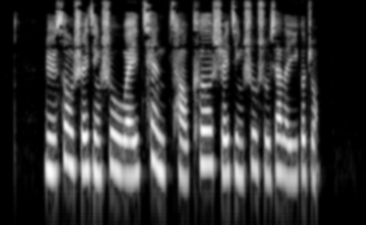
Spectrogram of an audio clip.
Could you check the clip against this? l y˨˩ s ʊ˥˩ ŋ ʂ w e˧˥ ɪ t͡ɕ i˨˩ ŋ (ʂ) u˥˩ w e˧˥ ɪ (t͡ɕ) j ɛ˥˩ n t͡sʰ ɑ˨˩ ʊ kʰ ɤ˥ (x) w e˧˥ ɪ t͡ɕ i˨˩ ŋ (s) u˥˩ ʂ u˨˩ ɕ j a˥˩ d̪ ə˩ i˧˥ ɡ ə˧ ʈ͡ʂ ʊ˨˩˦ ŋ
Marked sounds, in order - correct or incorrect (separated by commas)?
correct, incorrect, incorrect, incorrect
